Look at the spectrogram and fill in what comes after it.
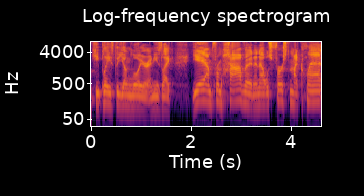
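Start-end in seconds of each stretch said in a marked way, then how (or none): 2.0-4.6 terrible, bad fake Boston accent, laid on. Retelling the young lawyer's lines from the movie: Rob Morrow's bad Boston accent. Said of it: "this is a terrible accent".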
